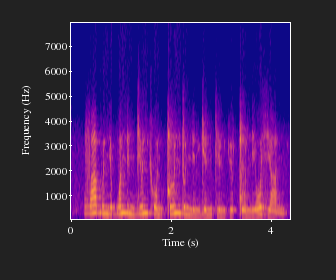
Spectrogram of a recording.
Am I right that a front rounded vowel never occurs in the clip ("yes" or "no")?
yes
